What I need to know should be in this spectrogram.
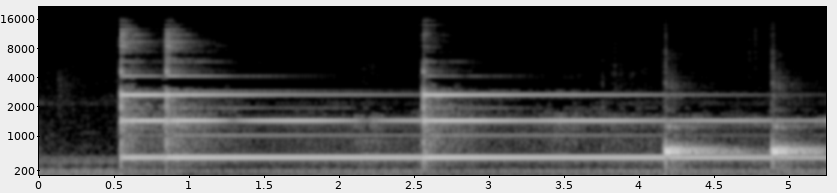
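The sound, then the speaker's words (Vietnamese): Temple bell strikes during Vietnamese Buddhist sutra chanting: a few clear metallic strikes, each leaving a long, sustained ringing tone that decays slowly over a low, steady background. “Chuông với mõ âm vang lời khai thị”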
